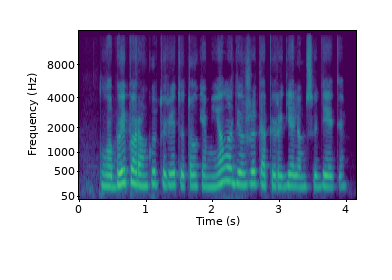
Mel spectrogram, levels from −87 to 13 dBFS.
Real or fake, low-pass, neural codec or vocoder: fake; 14.4 kHz; codec, 44.1 kHz, 2.6 kbps, SNAC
